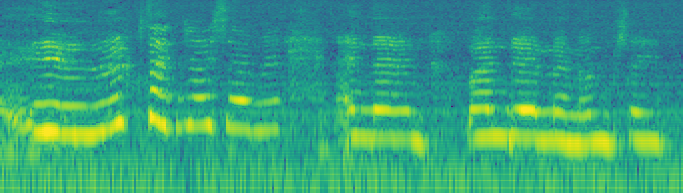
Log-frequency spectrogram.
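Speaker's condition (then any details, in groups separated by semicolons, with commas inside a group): Cerebral palsy; since birth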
